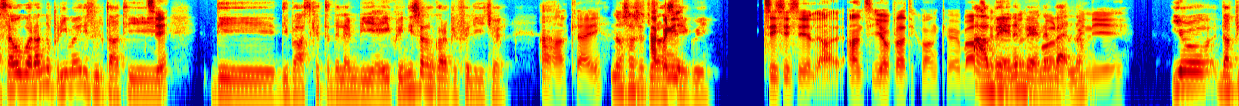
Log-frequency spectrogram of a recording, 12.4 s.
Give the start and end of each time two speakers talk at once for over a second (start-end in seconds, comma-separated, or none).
9.7-11.0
